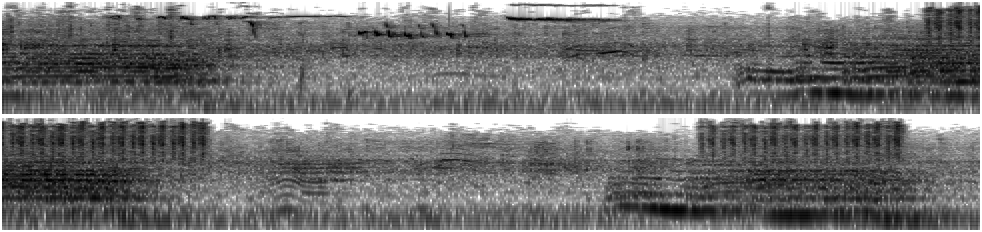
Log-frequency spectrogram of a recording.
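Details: A zoo lion gives deep, rasping roars in two strong bursts, with faint voices in the background.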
